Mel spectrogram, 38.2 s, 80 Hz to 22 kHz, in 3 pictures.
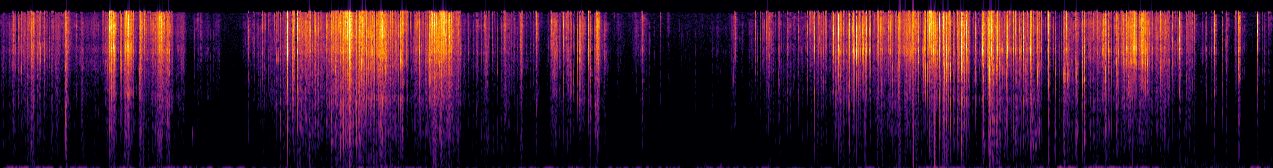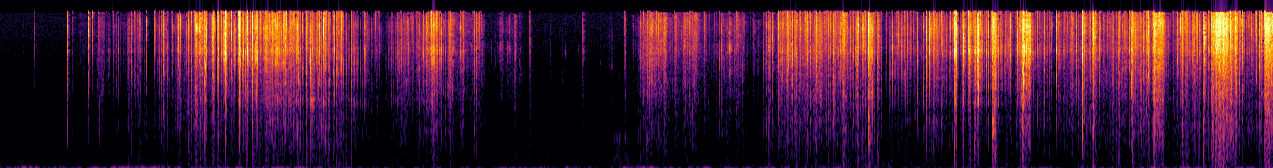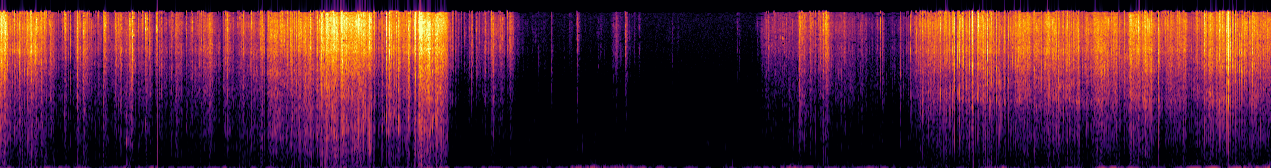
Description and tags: Seaweed dry-crumble 090714
Recording of crumbling dry seaweed. Tascam DR-100.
